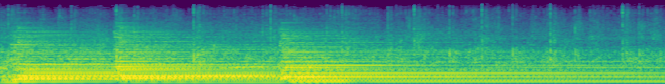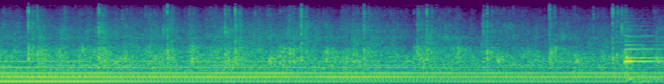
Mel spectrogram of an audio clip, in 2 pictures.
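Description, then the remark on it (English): A church audience applauds steadily for several seconds, the dense clapping continuing while sustained organ-like music plays underneath, both slowly easing in loudness toward the end, as the people clap for a speaker at the end of his talk. “Look at the people clapping.”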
